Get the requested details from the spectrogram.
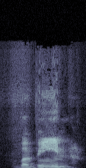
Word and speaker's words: Levine: Levine, much like Adam Levine, not the singer though, and Danella Burnett.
